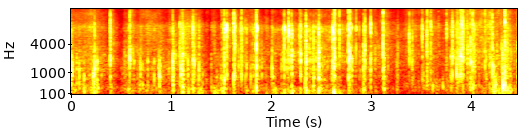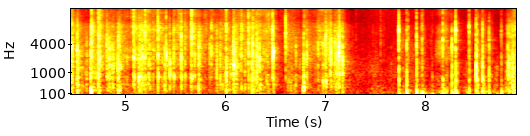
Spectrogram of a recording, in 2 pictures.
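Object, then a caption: Plastic snack bag. A full green Smartfood plastic popcorn bag, clipped shut, is crinkled and rubbed with fingertips and nails. This produces a dense stream of bright, crackly crinkles and sharp snaps that dip briefly quiet at about seven seconds before resuming.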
